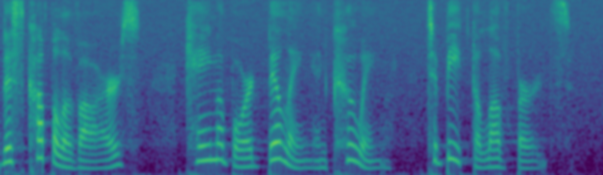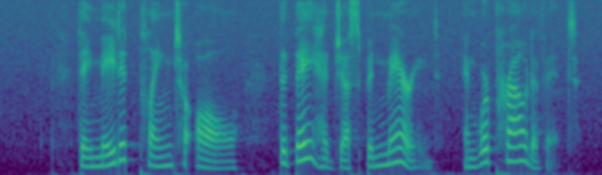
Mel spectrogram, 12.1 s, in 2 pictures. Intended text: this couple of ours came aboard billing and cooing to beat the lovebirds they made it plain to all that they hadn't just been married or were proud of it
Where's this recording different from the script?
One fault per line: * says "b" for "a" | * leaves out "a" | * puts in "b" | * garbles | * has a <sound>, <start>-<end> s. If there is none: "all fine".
* says "had" for "hadn't"
* says "and" for "or"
